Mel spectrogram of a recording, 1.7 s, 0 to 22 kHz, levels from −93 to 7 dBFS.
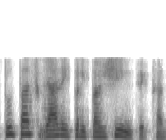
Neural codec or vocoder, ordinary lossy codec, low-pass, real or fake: codec, 16 kHz, 1 kbps, FreqCodec, larger model; AAC, 16 kbps; 7.2 kHz; fake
